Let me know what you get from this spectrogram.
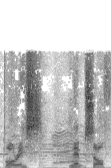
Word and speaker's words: Boris Nemtsov: 1 year ago, Boris Nemtsov was assassinated. Is that how you say it? – Yeah.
